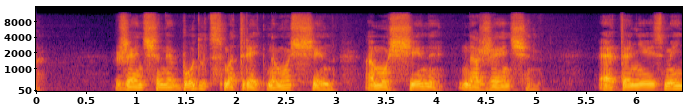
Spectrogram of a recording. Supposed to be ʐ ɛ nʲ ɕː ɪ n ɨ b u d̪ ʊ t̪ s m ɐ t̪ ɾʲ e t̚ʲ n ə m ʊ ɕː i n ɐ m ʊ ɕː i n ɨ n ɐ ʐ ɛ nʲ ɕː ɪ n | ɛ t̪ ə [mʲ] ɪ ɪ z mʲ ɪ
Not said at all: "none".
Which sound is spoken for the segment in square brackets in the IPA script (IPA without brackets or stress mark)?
nʲ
